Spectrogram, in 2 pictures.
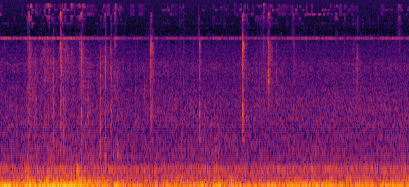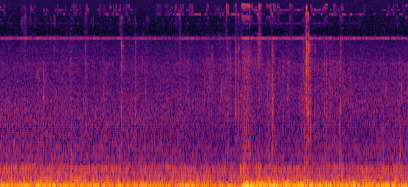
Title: Kia niro clunking noise going over speed bumps.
